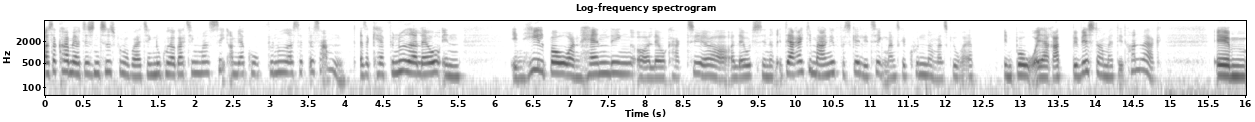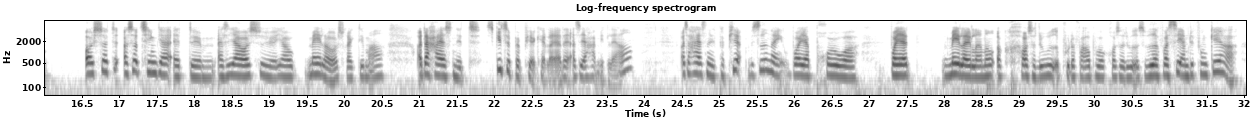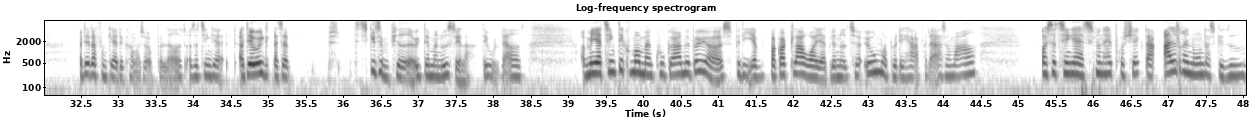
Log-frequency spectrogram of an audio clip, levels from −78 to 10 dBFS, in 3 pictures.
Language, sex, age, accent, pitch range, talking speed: Danish, female, 30-49, native, 210-260 Hz, 280 wpm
